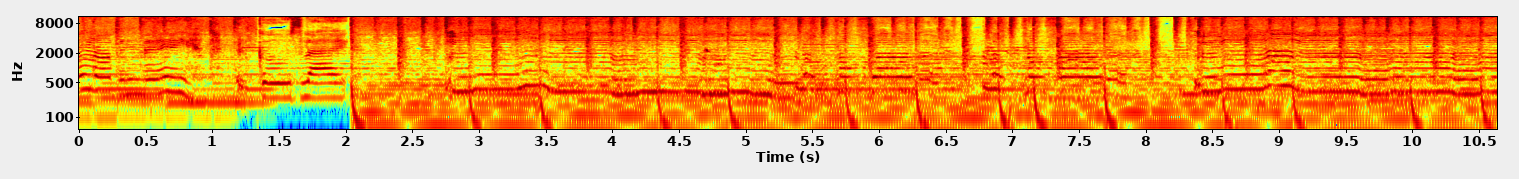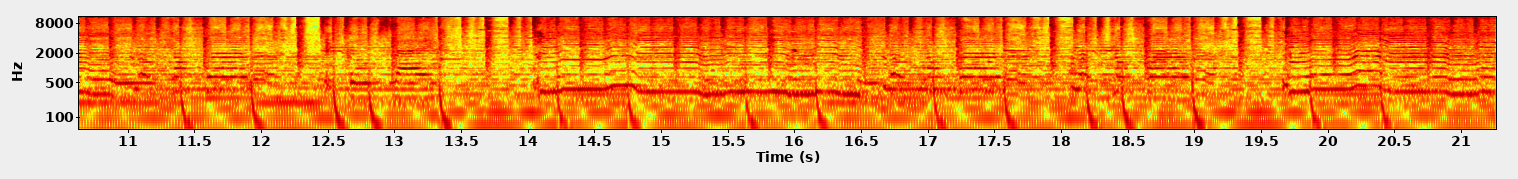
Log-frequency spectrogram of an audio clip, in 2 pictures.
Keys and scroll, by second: 1.4 Return, 2.6 Caps_Lock, 2.6-4.8 typing, 6.4 2, 7.4 6, 12.9-13.8 typing.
